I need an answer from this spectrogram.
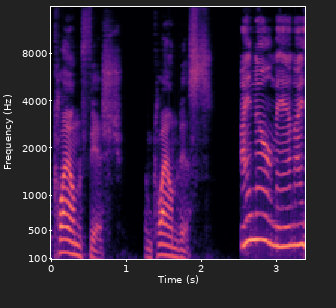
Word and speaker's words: Clownvis: Merry Christmas, Clownfish! I'm not Clownfish. I'm Clownvis.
